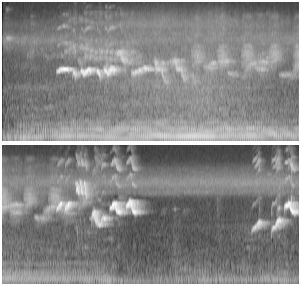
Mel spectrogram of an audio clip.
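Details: Orange-headed thrush singing in the ngeplong style: varied whistled phrases of sliding notes, then rapid high twittering bursts separated by short pauses, over a low humming background.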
